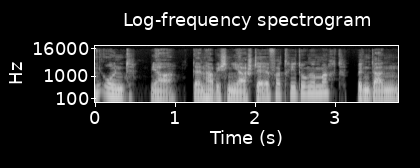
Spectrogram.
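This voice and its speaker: A man's medium-pitched voice with a dark, mellow tone at a fairly slow pace, on a very clean recording with a silent background. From Berlin, Germany. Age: 30s. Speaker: podcast host, train driver trainee. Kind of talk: casual monologue. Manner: hesitant, many fillers.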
